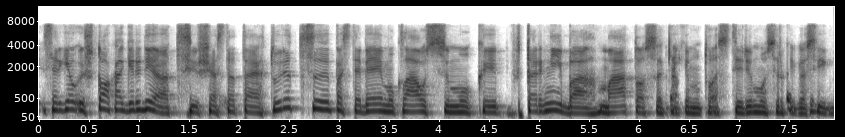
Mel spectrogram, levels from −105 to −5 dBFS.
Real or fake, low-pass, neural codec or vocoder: real; 7.2 kHz; none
